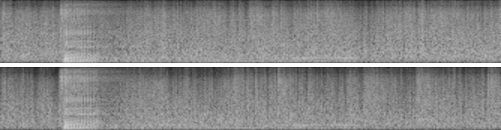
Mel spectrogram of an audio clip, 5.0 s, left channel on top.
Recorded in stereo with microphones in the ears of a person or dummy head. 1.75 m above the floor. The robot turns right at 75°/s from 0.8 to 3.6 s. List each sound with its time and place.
0.6 s a drill: 5° right (ahead or behind), 0.5 m; by 1.1 s 20° right (ahead or behind), 0.5 m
